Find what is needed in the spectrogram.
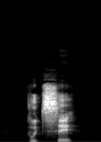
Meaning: to clean
- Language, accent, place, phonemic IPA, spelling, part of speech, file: French, France, Lyon, /put.se/, poutzer, verb, LL-Q150 (fra)-poutzer.wav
